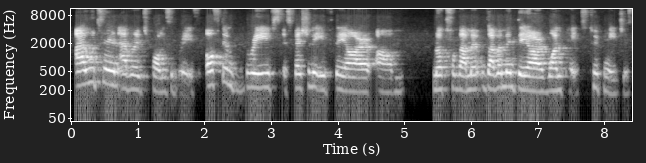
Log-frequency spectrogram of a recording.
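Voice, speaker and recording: Finnish woman lecturing on a video call, chatty, lots of uhs and restarts, roomy echo. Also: medium pitch. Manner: conversational, many fillers and restarts. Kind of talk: online course lecture. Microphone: computer mic on a video call. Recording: echoey room.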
